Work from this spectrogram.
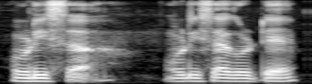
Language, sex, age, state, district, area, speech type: Odia, male, 18-30, Odisha, Malkangiri, urban, spontaneous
